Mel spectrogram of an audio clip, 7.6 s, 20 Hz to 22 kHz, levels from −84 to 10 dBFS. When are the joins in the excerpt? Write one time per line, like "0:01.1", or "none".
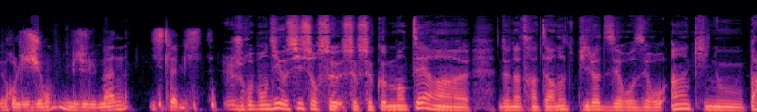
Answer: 0:03.6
